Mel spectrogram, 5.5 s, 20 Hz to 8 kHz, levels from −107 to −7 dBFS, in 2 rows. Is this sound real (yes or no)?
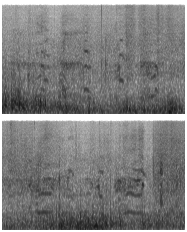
no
